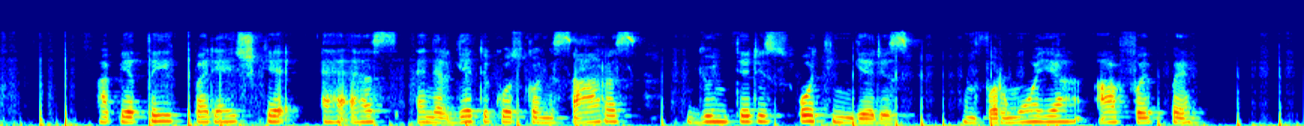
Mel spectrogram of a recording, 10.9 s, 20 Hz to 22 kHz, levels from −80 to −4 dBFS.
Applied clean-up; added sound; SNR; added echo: none; Writing; 11 dB; none.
